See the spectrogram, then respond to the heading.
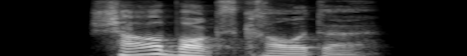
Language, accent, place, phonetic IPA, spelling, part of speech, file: German, Germany, Berlin, [ˈʃaːɐ̯bɔksˌkʁaʊ̯tə], Scharbockskraute, noun, De-Scharbockskraute.ogg
- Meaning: dative of Scharbockskraut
